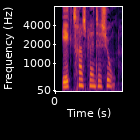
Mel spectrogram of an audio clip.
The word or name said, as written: ægtransplantation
